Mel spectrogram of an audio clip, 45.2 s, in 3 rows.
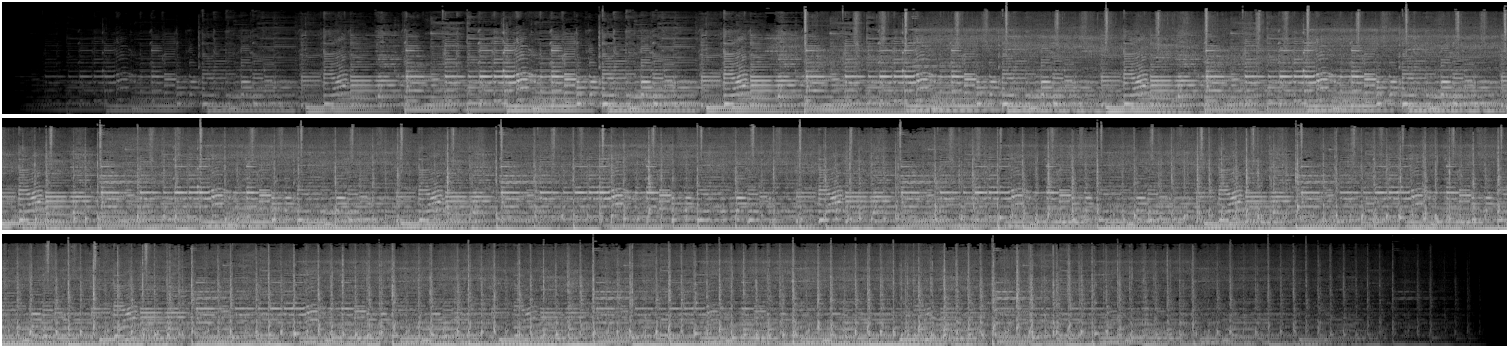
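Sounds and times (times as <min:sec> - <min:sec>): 
indigenous groove music: 0:01.8 - 0:44.8.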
